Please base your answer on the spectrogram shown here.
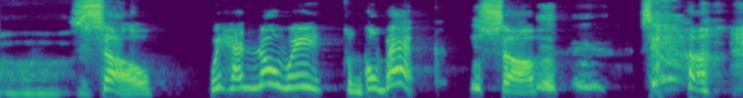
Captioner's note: laughs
